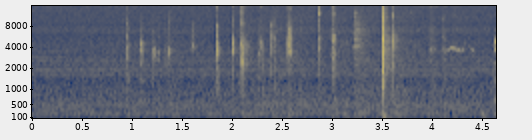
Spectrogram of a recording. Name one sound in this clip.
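Small metal parts click and tap on a wooden table.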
